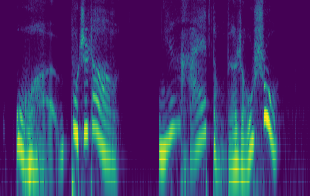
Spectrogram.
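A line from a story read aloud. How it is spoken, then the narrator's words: Admiring exclamation. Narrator (Chinese): 布鲁诺赞叹道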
